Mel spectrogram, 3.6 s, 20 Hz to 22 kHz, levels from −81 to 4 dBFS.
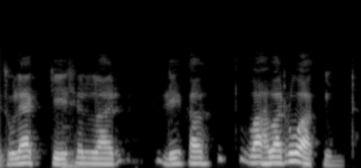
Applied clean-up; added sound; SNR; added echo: classical method spectral subtraction.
